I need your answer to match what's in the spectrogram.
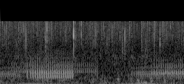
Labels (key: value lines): label: biophony, croak
recorder: SoundTrap 500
